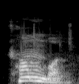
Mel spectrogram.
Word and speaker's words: সম্বল: আরেকটা জিনিস দেখো, আমরা কি বলি যে সম্বল, উচ্চারণ করি কি সম্বল, অর্থাৎ মর সাথে ব ফলা থাকলে বর উচ্চারণ বজায় থাকে, উচ্চারণ হবে সম্বল।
